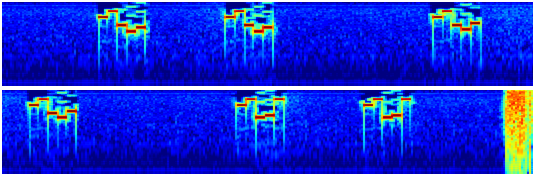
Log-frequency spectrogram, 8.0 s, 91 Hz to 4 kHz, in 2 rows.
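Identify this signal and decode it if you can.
Five-tone selective call (ZVEI), heard as quick runs of five tones, tones of about 70 ms. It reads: 88413 88413 88425 88425 88233 88233
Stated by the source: ZVEI five-tone selective call received on an SDR.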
